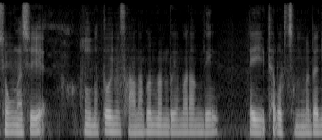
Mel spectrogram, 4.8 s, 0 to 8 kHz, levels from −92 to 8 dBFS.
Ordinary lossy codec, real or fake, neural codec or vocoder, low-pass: none; fake; codec, 16 kHz, 1 kbps, FunCodec, trained on Chinese and English, 50 frames a second; 7.2 kHz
